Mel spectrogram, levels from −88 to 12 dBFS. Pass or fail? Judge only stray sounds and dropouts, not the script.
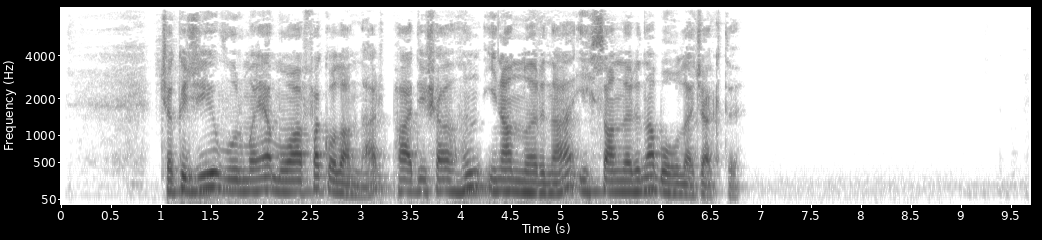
pass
